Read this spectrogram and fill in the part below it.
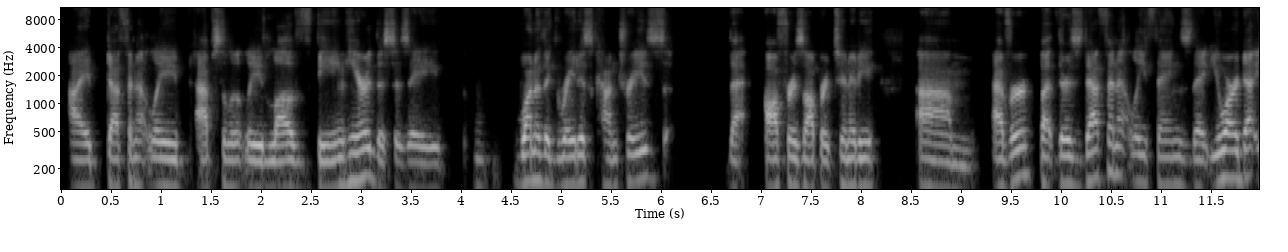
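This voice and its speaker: A man's voice: on the high side, sharp tone. A young man from Los Angeles, a personal injury attorney, talking casually as a guest with lots of fillers and restarts. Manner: rambling, many fillers and restarts. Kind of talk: casual call-in talk.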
